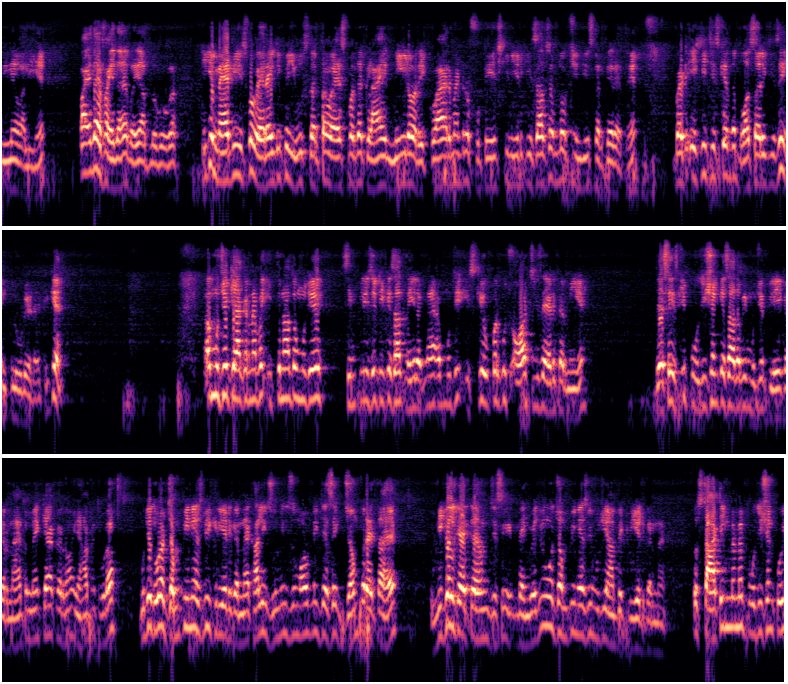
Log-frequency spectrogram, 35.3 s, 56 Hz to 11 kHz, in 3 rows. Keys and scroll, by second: 25.1 p.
